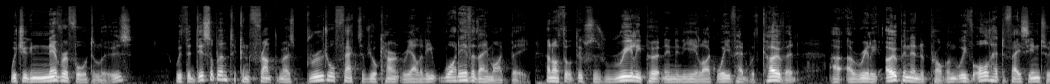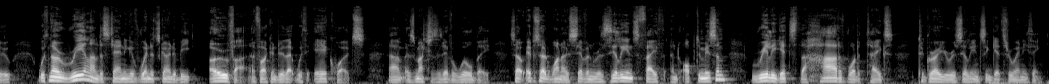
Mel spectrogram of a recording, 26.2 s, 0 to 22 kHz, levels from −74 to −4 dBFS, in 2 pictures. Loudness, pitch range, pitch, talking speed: -22 LUFS, 85-110 Hz, 95 Hz, 230 wpm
